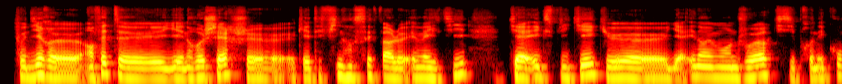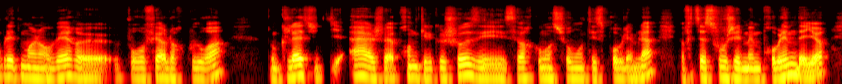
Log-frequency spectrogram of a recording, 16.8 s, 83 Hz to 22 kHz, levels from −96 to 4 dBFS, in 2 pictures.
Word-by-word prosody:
Il - - -23
faut - - +1
dire, 145 +3 +3
heu: 65 - +5
«En 135 - -1
fait, 170 +3 0
heu, 120 -2 +3
il 120 -1 -1
y 125 - 0
a - - +4
une 120 - -1
recherche, 145 +5 +1
heu, 65 +1 -1
qui - - -6
a - - +2
été 120 +1 -11
financée 135 +2 -3
par 130 -1 +2
le 120 0 0
MIT, 130 +6 -3 0.4
qui - - +6
a - - +7
expliqué 135 +3 -1
que, 160 - -6
heu, 125 - +3
il - - -4
y - - +2
a - - -3
énormément 135 -2 0
de 130 - 0
joueurs 140 +4 +3
qui 155 0 -13
s'y 120 - -9
prenaient 120 +1 -4
complètement 140 0 -2
à 125 - -1
l'envers, 130 +4 -1
heu, 65 0 0 0.2
pour 125 0 -5
faire 120 - +1
leur 120 0 -6
coup 125 - -9
droit». 145 +10 -2 0.4
Donc 120 +1 -8
là, 140 +3 +7
tu 150 - -12
te - - -20
dis: - - -9
«Ah, 145 -3 +1
je 125 - -6
vais - - 0
apprendre 135 +2 -3
quelque 120 0 -5
chose 145 +3 +1
et 60 - -2
savoir 125 - -4
comment 120 - -3
surmonter 120 0 -5
ce 120 - -14
problème-là. - - -2 0.3
En - - -11
fait, 115 - -14
si - - -17
ça 130 - +4
se 125 - -4
trouve 130 +1 -3
j'ai 125 -1 +1
le - - 0
même 120 0 +1
problème, 125 +7 +2
d'ailleurs» 65 - +3
125 Hz, 255 wpm, -24 LUFS, 120-140 Hz, 0.4 s, a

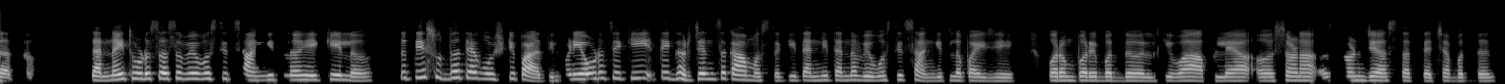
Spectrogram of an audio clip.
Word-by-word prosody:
जातं. - - -2 0.6
त्यांनाही 205 +4 +5
थोडंसं 265 0 +4
असं 275 +2 0
व्यवस्थित 265 0 +1
सांगितलं, 210 +1 -1
हे 215 -1 +4
केलं, 195 -6 +2 0.3
तर 295 - -2
ते 320 +1 +6
सुद्धा 310 -3 0
त्या 290 -1 +5
गोष्टी 255 0 -2
पाळतील. 175 -5 +3
पण 235 - -1
एवढंच 265 +3 +4
आहे, 285 - -1
की 285 +2 -2
ते 290 - 0
घरच्यांचं 255 +1 +2
काम 215 -5 +4
असतं 180 0 -8
की 195 - -4
त्यांनी 190 +1 -1
त्यांना 200 0 -1
व्यवस्थित 195 +2 -2
सांगितलं 175 +2 -2
पाहिजे 165 -2 -2 0.4
परंपरेबद्दल 180 -2 +1
किंवा 180 0 0
आपल्या 170 +1 -1
अ, 170 +1 -1
सणा 185 -2 +2 0.2
सण 190 +2 -4
जे 190 - +2
असतात 175 -1 -1
त्याच्याबद्दल. 165 -1 -4
195 Hz, 145 wpm, -24 LUFS, 175-250 Hz, 0.6 s, ते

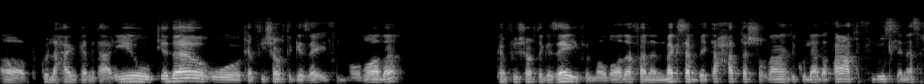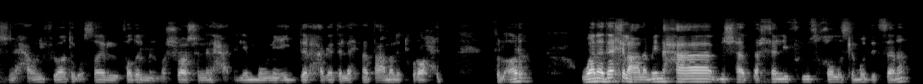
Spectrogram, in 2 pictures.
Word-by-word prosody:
آه 100 -4 0
بكلّ 115 -3 -6
حاجة 110 +1 -2
كانت 100 0 -6
عليه، 120 +9 +1
وكده 135 +4 +5
وكان 115 -4 -1
في - - -11
شرط - - -1
جزائي - - -3
في - - -24
الموضوع 105 +4 0
ده، - - +1 0.9
كان - - -3
في 120 - -7
شرط 120 0 -2
جزائي 115 +6 +4
في - - -15
الموضوع 100 +3 -2
ده، 120 - +2
فأنا 105 -2 -1
المكسب 130 +1 +2
بتاع 110 +3 -4
حتّى 130 0 -3
الشغلانة 120 -1 -3
دي 120 - -8
كلّها 120 0 -1
دفعت 125 +1 0
فلوس 125 0 -7
لناس 115 +2 -6
عشان 110 -3 -13
يلحقوني 115 +4 -8
في - - -18
الوقت 115 0 -3
القصير 110 - -5
اللي 105 -2 -6
فاضل 110 +3 -5
من 100 - -8
المشروع، 90 +3 -5
عشان 100 -1 -7
نلحق 105 +1 -8
نلمّه 105 +1 -5
ونعيد 100 +2 -7
الحاجات 110 0 -4
اللي 100 0 -3
إحنا 110 +2 -6
اتعملت 105 +2 -4
وراحت - - -2 0.5
في - - -9
الأرض، - - +1 0.5
وأنا 140 +1 +10
داخل 160 +3 +7
على 110 0 +4
مِنحة 130 0 +5
مش 120 0 -4
هتدخّل 115 +2 -2
لي 125 0 -1
فلوس 120 0 -8
خالص 115 -2 -5
لمدّة 115 +1 -6
سنة، - - -3
115 Hz, 200 wpm, -23 LUFS, 105-125 Hz, 0.9 s, وأنا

